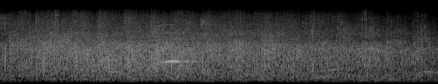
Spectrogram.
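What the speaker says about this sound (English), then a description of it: "You can give yourselves a round of applause." Sustained audience applause at a youth conference, steady and dense throughout, fairly distant and even in level with no talking over it.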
